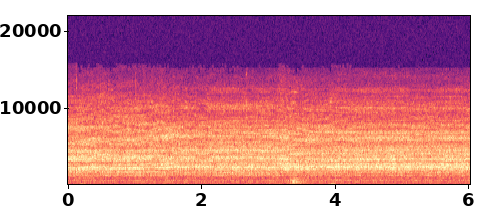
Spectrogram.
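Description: Jeweller's gas torch running with a steady hiss while it heats a silver ring to hard-solder a crown onto it. Two brief faint knocks a little past the middle.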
